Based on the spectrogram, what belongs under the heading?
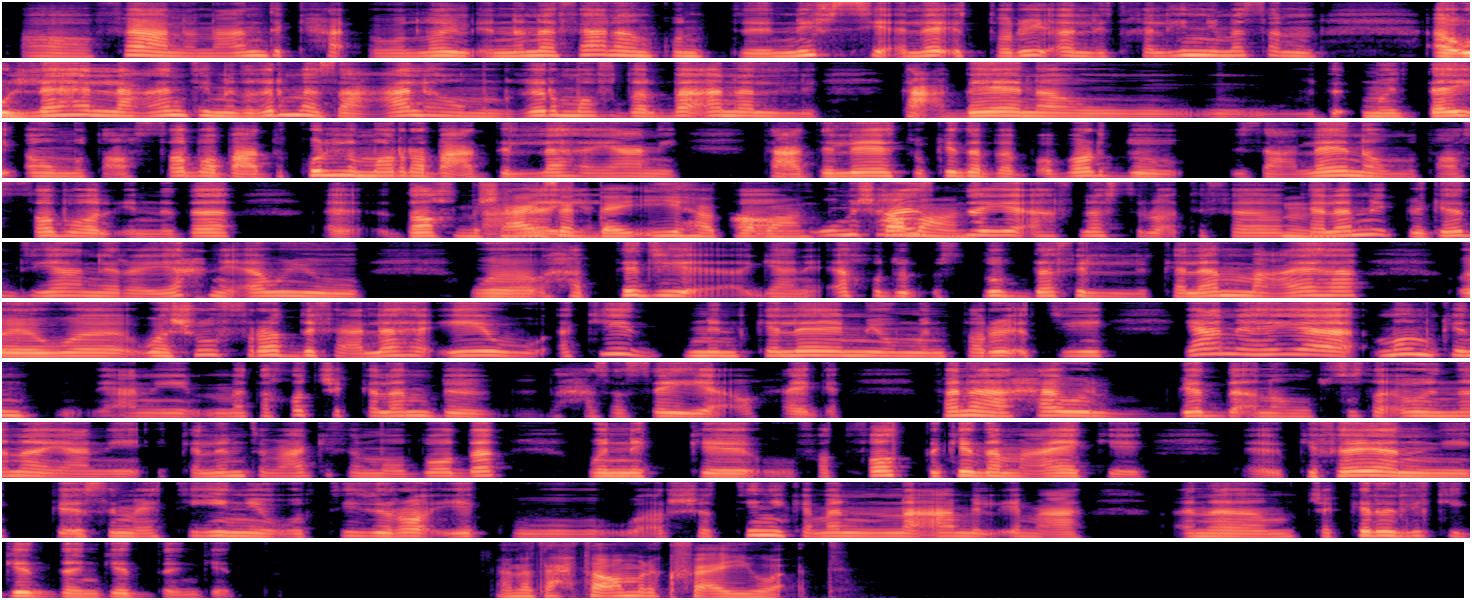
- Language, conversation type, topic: Arabic, advice, إزاي أدي ملاحظة سلبية لزميلي من غير ما أجرح مشاعره؟
- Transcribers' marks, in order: tapping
